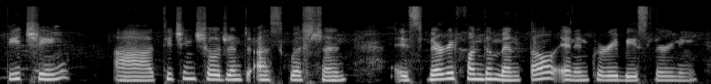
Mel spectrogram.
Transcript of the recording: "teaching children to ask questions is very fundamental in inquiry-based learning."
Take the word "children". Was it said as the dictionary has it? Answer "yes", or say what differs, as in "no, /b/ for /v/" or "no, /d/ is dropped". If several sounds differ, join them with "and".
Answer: yes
